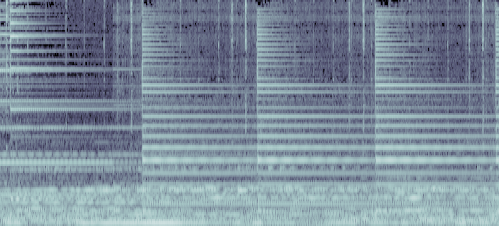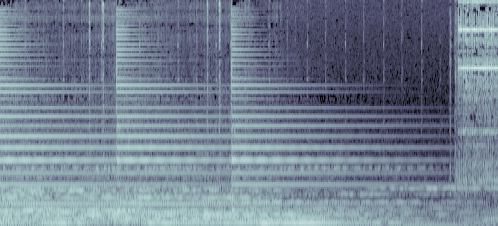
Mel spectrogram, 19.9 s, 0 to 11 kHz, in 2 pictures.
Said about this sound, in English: We're in a shop called Timepiece Antiques. It's the only clock shop in Dublin City. And here we conduct the restoration of pre-20th century clocks of all shapes, designs and origins.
